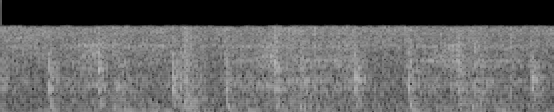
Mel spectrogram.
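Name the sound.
steam locomotive hissing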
